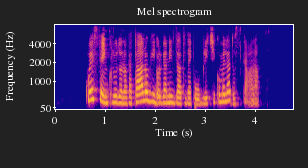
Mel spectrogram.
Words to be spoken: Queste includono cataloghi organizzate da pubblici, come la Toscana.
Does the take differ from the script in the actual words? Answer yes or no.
no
